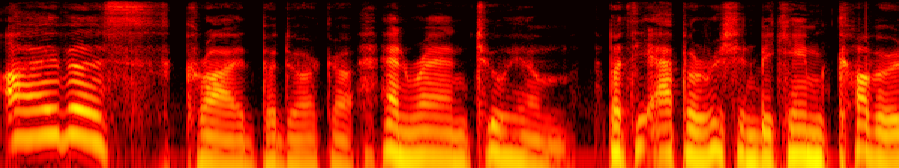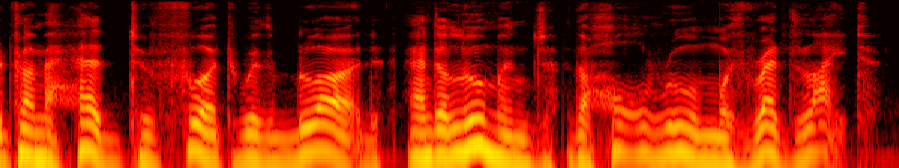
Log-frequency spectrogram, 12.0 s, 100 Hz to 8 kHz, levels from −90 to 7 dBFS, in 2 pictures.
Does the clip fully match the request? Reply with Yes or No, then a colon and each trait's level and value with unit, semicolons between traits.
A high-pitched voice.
No: low, 125 Hz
